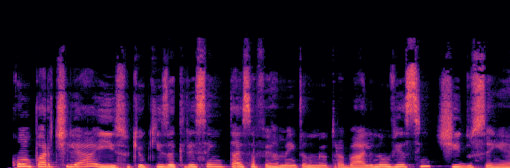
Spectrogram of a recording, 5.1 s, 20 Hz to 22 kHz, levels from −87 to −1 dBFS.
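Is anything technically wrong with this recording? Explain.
Yes, there are two kinds of fault.

Loud pop, at 0.87–0.89 s just before "isso que eu quis" and again at 2.53–2.55 s before "ferramenta no meu trabalho": each is a single sharp pulse around 10 dB above the speech, likely a voltage spike from a switch, plug or static. The speech continues underneath.

Compressed frames skipped, at 2.35 s just before "essa ferramenta no meu": the audio jumps forward by about 150 ms, which fits roughly seven lost 20 ms frames.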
